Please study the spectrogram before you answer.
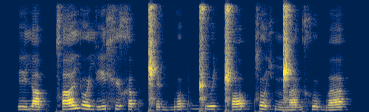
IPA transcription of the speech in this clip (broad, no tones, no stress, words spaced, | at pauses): ijap cajo jixʲoxɐp ǁɪdbop ɡ͡ǁuɪ̯ǁɔbcoç ŋ͡ǁɐɡ xubɐ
